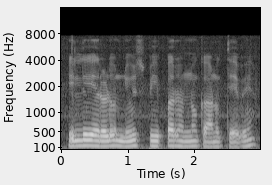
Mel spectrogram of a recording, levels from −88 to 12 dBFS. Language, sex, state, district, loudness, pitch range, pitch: Kannada, male, Karnataka, Koppal, -14 LUFS, 130-140 Hz, 130 Hz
